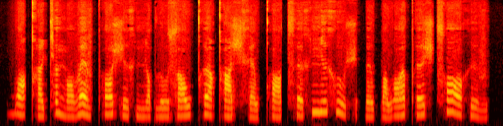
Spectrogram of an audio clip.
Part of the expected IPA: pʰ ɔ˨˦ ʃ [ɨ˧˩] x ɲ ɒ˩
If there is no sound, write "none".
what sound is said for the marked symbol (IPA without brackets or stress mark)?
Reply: ɨ˩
